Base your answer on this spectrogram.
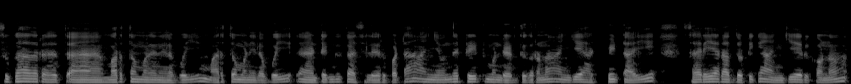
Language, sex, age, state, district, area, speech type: Tamil, male, 18-30, Tamil Nadu, Sivaganga, rural, spontaneous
